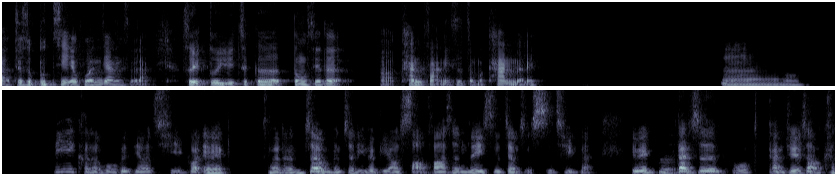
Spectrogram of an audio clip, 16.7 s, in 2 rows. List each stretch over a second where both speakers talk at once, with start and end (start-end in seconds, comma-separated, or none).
none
